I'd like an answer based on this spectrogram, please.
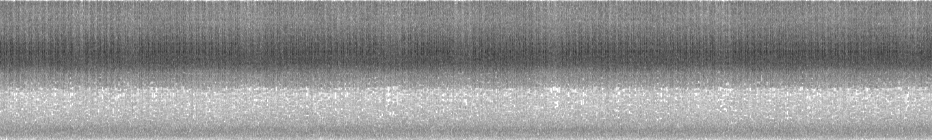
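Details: Crickets, chirping males stridulating by rubbing one wing's scraper across the toothed vein of the other, make a steady, unbroken high-pitched trill that holds a dense, shimmering band with slight pulsing throughout; no other sounds intrude.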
